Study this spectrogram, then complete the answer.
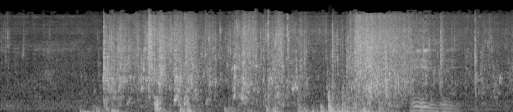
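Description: Water churns and gushes loudly into a tank.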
